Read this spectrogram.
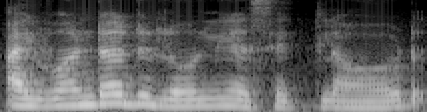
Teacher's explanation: Then meter of the poem, iambic tetrameter, a line of the poetry with 4 beats of one unstressed syllable followed by one stressed syllable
